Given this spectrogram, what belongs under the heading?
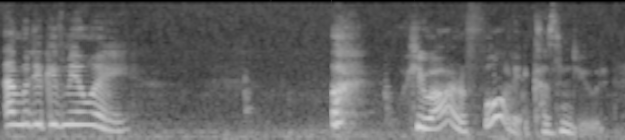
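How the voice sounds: A woman puts on a character voice, high-pitched with big pitch swings and vocal fry, at a moderate pace.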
